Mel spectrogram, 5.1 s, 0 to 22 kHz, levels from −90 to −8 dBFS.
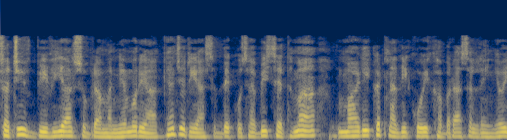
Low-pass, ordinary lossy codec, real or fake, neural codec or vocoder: none; none; fake; codec, 16 kHz, 8 kbps, FreqCodec, smaller model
